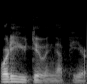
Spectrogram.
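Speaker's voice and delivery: muttered hiss under the breath. A character confronts a man who gives no response, hissed under her breath. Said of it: "like hiss a little bit almost under her breath".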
